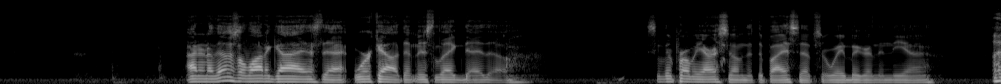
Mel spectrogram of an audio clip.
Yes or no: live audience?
no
